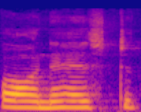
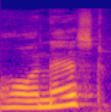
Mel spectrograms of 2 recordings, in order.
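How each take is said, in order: First: The word begins directly with a vowel. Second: The word begins with an h sound. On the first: The speaker calls it right. "इसको पढ़ेंगे ऑनेस्ट" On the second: The speaker calls it wrong. "तो हॉनेस्ट पढ़ेंगे, नहीं"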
